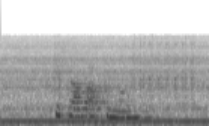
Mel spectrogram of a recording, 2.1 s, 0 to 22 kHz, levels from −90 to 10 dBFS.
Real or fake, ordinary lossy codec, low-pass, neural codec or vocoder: real; none; none; none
